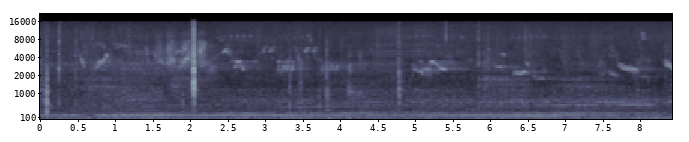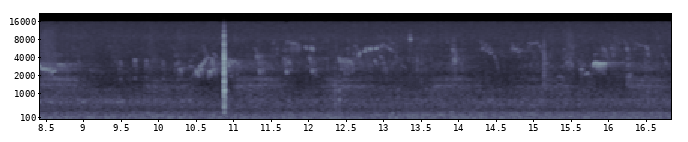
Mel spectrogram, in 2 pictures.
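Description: Birds chirping on and off, over a steady low hum that stops about seven seconds in. Three sharp clicks stand out: one at the start, one about two seconds in and one about eleven seconds in.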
